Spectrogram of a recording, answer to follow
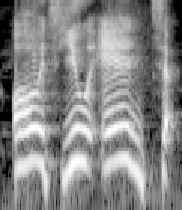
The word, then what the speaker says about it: uint: You're still pronouncing it wrong. It's not unit. It's uint.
